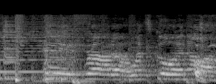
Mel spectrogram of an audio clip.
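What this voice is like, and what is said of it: Weird fake Jamaican accent. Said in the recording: “That is the weirdest fake Jamaican accent.”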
